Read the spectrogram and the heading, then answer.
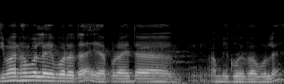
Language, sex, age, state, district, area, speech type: Assamese, male, 45-60, Assam, Morigaon, rural, spontaneous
